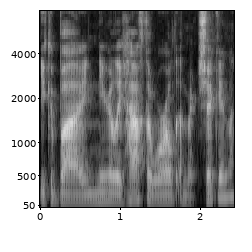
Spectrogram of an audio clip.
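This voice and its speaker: At a moderate pace, a man talks at a medium pitch in a bright, sharp tone. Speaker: economics researcher segment guest. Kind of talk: scripted-style informative segment.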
